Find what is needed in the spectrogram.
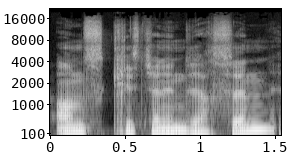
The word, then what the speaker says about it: Hans Christian Andersen: Quand on évoque euh, le Danemark, on pense tout de suite à Hans Christian Andersen.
